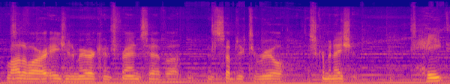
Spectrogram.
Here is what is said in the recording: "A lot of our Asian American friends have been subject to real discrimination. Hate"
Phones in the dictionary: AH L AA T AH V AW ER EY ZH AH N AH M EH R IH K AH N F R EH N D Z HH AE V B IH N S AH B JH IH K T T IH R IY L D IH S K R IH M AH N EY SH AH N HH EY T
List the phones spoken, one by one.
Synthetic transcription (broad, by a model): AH L AA T AH V AW ER EY ZH AH N AH M EH R IH K AH N F R EH N D Z HH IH V B IH N S AH B JH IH K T T IH R IY L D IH S K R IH M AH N EY SH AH N HH EY T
